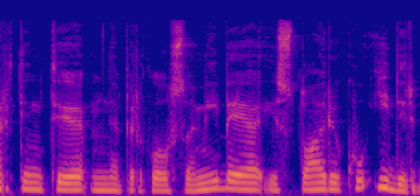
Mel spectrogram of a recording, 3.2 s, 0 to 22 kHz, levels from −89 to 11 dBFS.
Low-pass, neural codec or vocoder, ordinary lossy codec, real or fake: 14.4 kHz; none; MP3, 96 kbps; real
